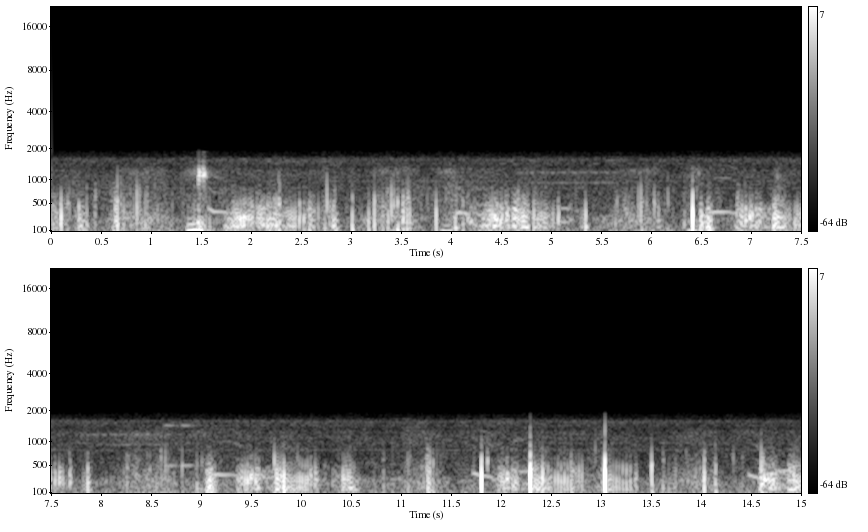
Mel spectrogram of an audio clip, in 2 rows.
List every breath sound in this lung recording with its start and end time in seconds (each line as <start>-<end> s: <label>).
0.49-1.22 s: inhalation
1.76-2.89 s: exhalation
3.06-3.62 s: inhalation
4.04-5.16 s: exhalation
5.60-6.17 s: inhalation
6.81-7.76 s: exhalation
8.22-8.92 s: inhalation
9.34-10.29 s: exhalation
11.92-12.87 s: exhalation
